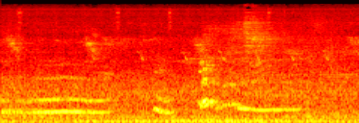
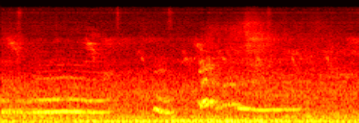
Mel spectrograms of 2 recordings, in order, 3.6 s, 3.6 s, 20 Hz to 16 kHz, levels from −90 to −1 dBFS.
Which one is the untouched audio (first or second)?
first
